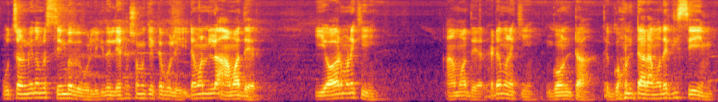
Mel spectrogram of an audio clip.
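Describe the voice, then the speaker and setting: A man's voice: medium pitch, quick pace, slight background noise. Man teaching a grammar lesson. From Bangladesh. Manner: explains step by step, asks and answers own questions. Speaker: English teacher.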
